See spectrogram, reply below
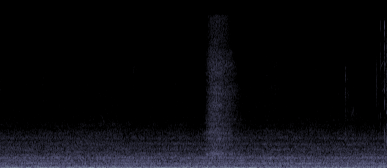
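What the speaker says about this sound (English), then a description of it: "it's a train in my backyard" A train passes behind a backyard, heard as a continuous low rumble with a brief hiss partway through, steady and moderately loud, with no voices.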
